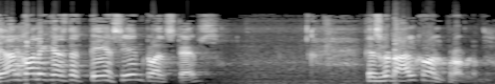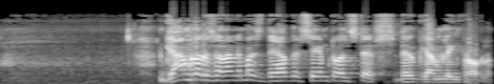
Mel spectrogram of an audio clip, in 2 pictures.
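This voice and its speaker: A man with an Indian accent uses a raised, projected voice at a high pitch with ordinary pitch variation, leaving long, frequent pauses. There is noticeable background noise. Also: moderate pace. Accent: Indian accent in his speech. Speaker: recovery program speaker. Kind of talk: workshop talk. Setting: workshop with audience. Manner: mixes Hindi and English, halting with fillers.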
